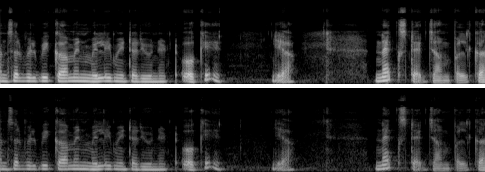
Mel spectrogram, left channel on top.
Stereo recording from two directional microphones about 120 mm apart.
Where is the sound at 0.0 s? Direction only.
30° left (ahead or behind).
